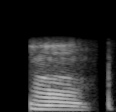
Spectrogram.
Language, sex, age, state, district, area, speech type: Manipuri, male, 30-45, Manipur, Kangpokpi, urban, conversation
